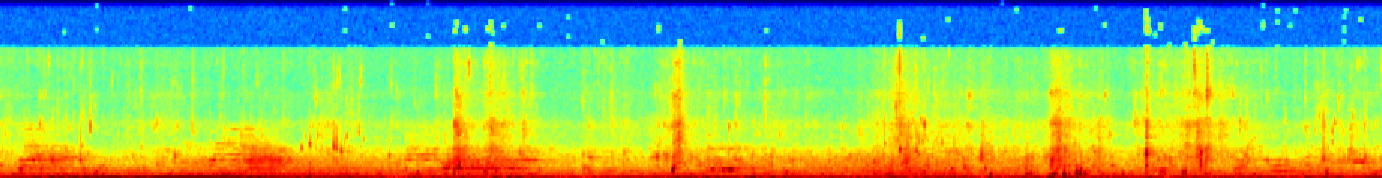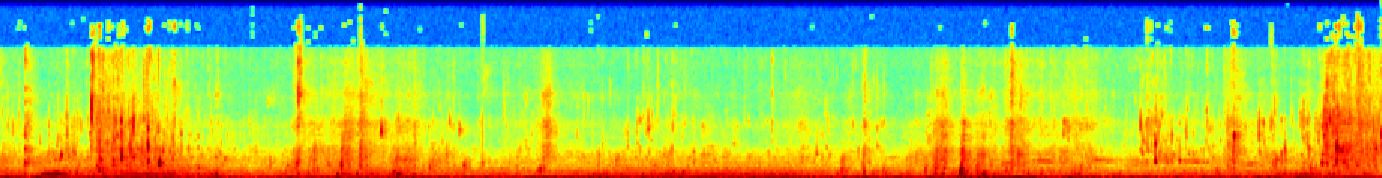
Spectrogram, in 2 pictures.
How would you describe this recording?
Kleine Wellen, Lienenflugzeug, Kinder, Eltern, Kirchengeläut.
